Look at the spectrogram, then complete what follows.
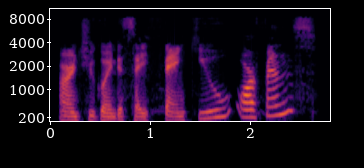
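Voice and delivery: high, mocking villain voice rising on orphans; sneering villain. A narrator's reading. Captain Sham taunting the orphans, high and mocking. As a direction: taunt them like a smug pirate.

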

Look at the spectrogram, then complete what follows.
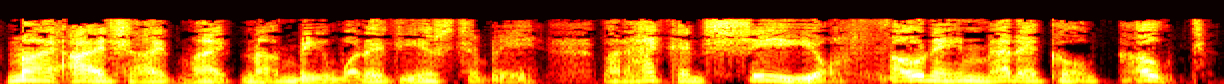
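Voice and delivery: high, loud indignant character voice; shouting. A narrator's reading. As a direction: call out the accusation. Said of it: "shouted Hal".

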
